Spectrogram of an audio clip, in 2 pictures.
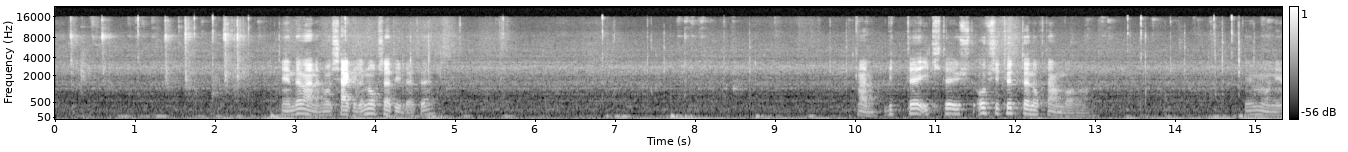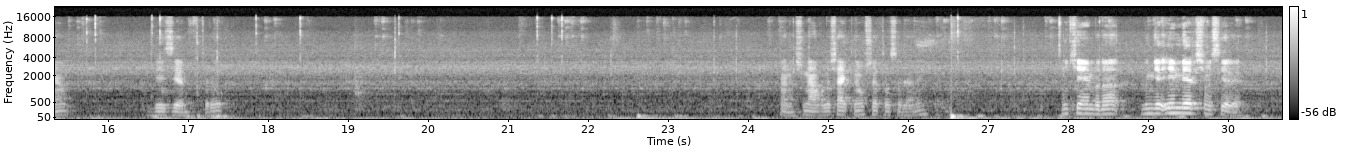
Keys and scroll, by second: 2.6 s, 4.5 s, 7.6 1, 14.7 F3, 16.8 F3, 22.5 1.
